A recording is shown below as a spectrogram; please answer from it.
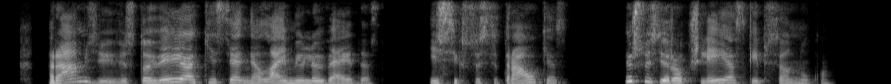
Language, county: Lithuanian, Šiauliai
